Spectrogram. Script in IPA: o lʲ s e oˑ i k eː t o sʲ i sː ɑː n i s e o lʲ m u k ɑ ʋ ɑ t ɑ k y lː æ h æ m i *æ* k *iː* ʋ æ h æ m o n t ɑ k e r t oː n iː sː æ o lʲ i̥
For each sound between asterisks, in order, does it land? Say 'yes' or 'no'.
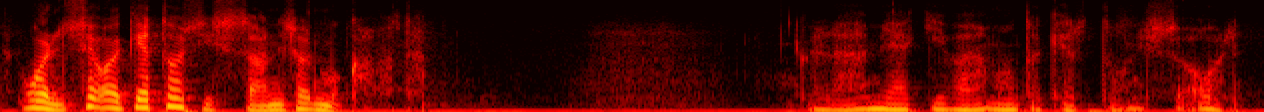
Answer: yes, yes

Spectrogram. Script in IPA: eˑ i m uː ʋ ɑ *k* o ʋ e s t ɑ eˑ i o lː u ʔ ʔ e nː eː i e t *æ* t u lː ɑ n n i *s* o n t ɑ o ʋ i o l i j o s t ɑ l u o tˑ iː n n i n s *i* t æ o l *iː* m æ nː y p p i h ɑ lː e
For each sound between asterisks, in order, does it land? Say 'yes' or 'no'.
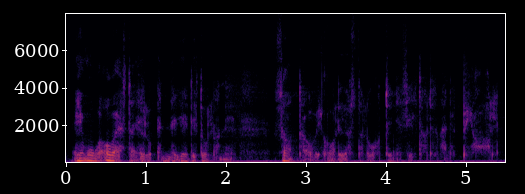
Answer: no, no, yes, no, no

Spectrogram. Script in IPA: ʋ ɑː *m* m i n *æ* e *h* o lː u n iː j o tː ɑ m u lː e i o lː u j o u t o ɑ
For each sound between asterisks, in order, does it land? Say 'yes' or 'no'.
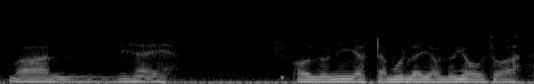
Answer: no, yes, yes

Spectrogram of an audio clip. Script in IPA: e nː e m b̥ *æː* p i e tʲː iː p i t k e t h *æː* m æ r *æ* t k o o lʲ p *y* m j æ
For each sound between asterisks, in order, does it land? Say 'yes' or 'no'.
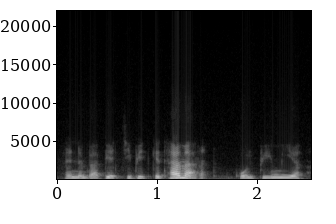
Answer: yes, no, yes, no

